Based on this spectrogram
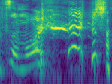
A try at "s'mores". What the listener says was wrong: Sm. You're adding the letter U in between the letter S and the letter M. Yeah, it's SM. S'mores. Not s'mores. S'mores.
